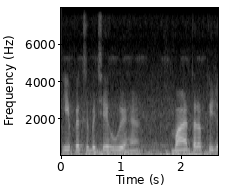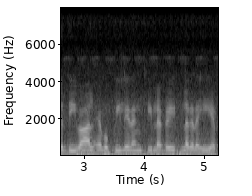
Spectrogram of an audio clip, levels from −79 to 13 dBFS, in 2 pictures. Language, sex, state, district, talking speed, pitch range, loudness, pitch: Hindi, male, Uttar Pradesh, Lalitpur, 205 wpm, 150-165 Hz, -19 LUFS, 160 Hz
